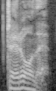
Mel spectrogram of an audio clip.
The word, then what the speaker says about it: Cerrone: czyli perkusisty Marka Cerrone, syna włoskich emigrantów, stąd też w obiegu jest również wymowa Cerrone.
